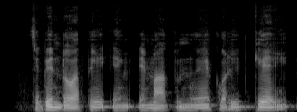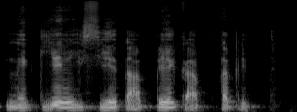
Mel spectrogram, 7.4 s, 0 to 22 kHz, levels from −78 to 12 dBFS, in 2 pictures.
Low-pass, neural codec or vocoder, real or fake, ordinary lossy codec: none; codec, 44.1 kHz, 3.4 kbps, Pupu-Codec; fake; none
